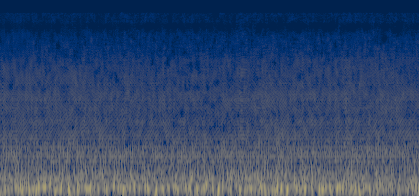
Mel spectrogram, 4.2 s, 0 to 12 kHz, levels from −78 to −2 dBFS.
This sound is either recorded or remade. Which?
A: remade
